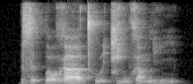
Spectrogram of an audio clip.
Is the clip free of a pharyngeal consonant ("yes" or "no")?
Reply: yes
